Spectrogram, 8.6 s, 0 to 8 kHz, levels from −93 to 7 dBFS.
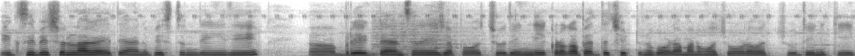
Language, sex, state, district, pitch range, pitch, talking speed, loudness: Telugu, female, Andhra Pradesh, Chittoor, 240-255 Hz, 245 Hz, 120 wpm, -19 LUFS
